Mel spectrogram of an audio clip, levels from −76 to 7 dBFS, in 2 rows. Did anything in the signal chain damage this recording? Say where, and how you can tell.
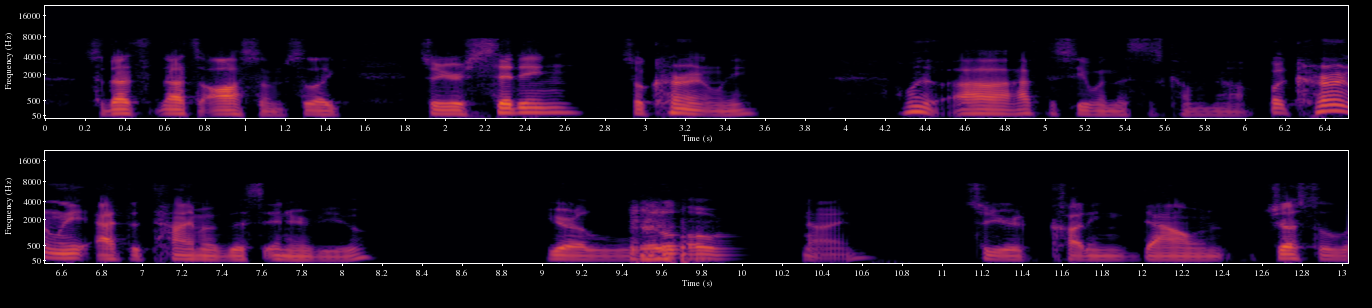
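Yes, at the network stage. From 9.42 to 9.79 s there is repeated packet loss (robotic sound): five short gaps, the longest 40 ms, each patched by stretching the previous sound. About 30% of that stretch is concealment, so the speech turns choppy.

Just after, from 9.89 to 10.33 s, the sound first smears into a fading buzz or hiss. It then drops to about 230 ms of silence before resuming, with that stretch of speech gone. That pattern points to a likely long network dropout, where the receiver ran out of packets entirely.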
